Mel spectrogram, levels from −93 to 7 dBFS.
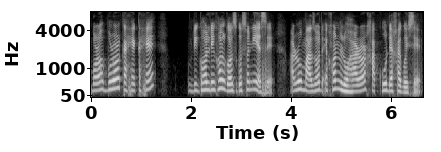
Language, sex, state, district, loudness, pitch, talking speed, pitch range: Assamese, female, Assam, Sonitpur, -15 LUFS, 245 Hz, 135 wpm, 230-275 Hz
